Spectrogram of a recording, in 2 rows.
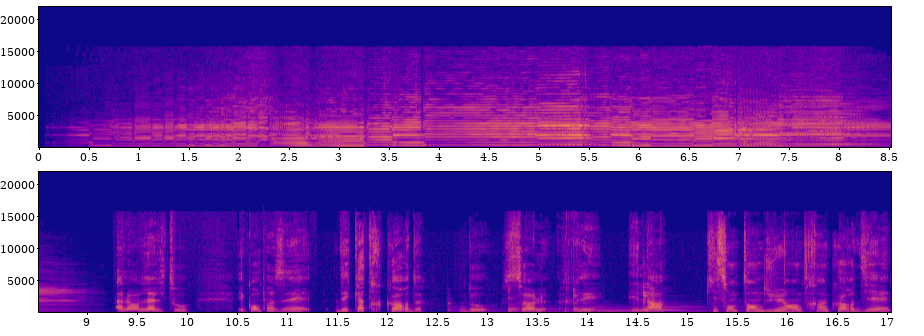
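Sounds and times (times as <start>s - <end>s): solo bowed viola: 0.1s - 9.2s, 12.6s - 15.6s.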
